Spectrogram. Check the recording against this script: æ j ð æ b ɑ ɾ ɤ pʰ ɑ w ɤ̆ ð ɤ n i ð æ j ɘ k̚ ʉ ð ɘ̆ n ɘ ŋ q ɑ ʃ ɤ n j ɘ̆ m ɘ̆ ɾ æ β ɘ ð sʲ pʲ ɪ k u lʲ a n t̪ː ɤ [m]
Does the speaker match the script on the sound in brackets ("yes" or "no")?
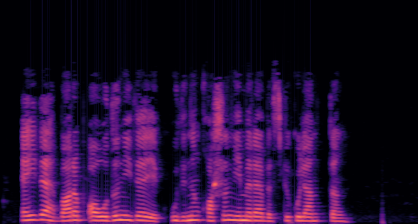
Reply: no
